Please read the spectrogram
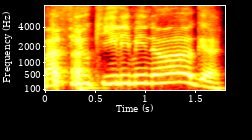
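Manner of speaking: "Matthew Kylie Minogue" said high and loud as kee-lee mee-nog; French-style surname. Pretend. Joking to her co-host about his surname, French-style "[name]". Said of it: "sounds like my surname when you say it like that".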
